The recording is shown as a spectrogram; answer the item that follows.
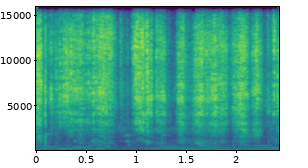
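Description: Paper band being peeled and torn away from a moulded paper ball: uneven, scratchy rasps of paper pulling free.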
